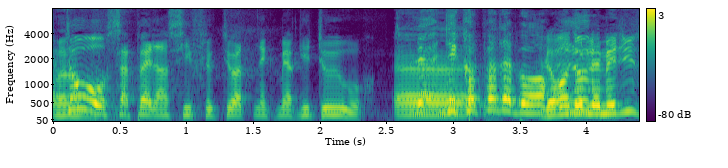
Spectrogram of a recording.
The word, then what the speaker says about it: mergitur: Ça se Mais- prononce Merguitour, mais...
